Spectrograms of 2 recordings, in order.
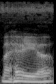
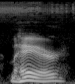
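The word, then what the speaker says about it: Mexia: The city of Maha, yes, that's pronounced Maha, although you will find some of the longtime locals pronounce it Mahair.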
